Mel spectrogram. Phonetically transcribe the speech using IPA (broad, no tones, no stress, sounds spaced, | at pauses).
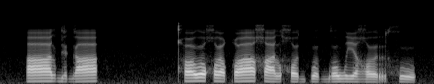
aː l ɡ ɛ ɡ aː | qʰ oː χ ʊː qʷ aː χ aː l χ o d p ʊː ɡ o w iː ʁ ʊː r x u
